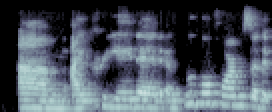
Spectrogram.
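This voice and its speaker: This is a woman's voice. Her pitch is medium. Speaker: town board member. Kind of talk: public meeting report. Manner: loud; casual with many fillers.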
